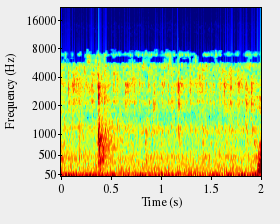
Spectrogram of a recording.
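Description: Filet steak sizzling faintly in butter in a lidded frying pan, with a single knife tap on a cutting board about half a second in.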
